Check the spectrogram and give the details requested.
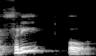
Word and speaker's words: frío: En el caso de frío, la palabra frío y es una vocal débil, pero al estar acentuada se convierte en fuerte y se separa. Al contarla sería free o tendría dos sílabas.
